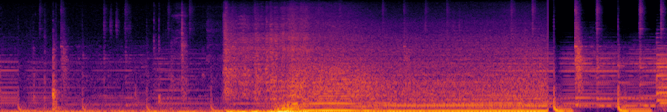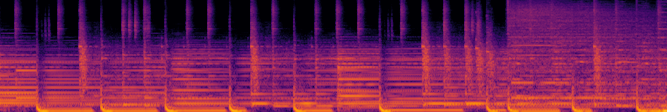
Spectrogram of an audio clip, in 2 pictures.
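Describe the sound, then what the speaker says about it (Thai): A Lotus Emira sports car engine cranks and catches with a loud roar, then settles into a rough, rumbling idle with clicking and ticking noises on top. "เดี๋ยวเรามาสตาร์ทฟังเสียงเครื่องยนต์กันดีกว่าค่ะ"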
